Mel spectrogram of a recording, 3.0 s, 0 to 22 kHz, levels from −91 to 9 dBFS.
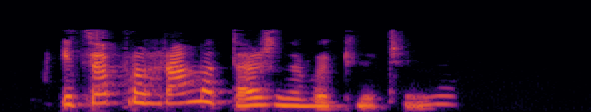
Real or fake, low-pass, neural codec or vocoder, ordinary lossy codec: real; 7.2 kHz; none; MP3, 48 kbps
